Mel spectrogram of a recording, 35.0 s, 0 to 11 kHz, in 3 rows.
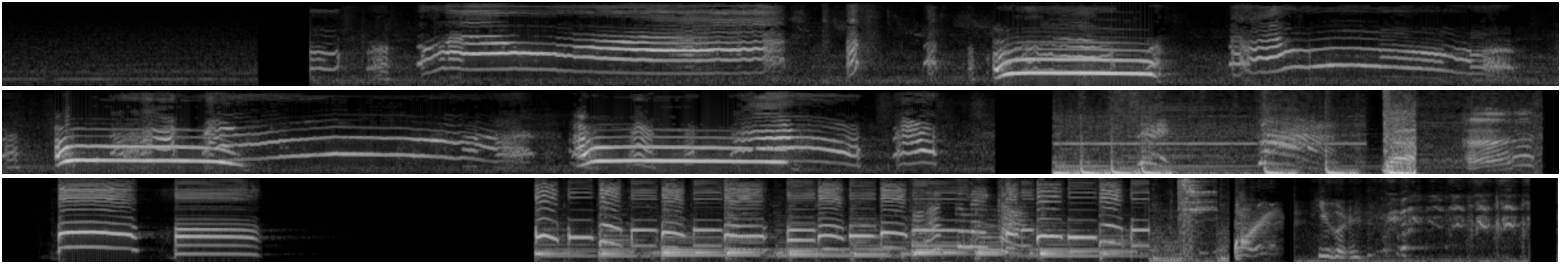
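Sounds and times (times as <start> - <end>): dog howling: 2.3 - 5.9, 7.3 - 18.7.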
